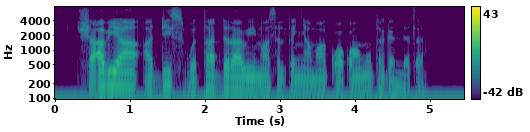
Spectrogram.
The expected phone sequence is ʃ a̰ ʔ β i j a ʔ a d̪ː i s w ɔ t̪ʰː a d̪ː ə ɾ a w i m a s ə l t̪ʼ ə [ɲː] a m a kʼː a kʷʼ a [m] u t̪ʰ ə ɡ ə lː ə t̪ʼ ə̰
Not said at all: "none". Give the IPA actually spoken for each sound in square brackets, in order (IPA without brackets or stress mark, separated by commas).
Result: ɲː, m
